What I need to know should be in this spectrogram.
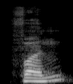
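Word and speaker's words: fun: रन एस यू एन सन एफ यू एन फन तो इन words में आप देख पा रहे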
